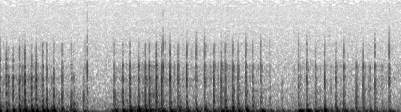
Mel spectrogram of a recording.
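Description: A ridged jade roller is rubbed and rolled across the middle of a flat origami paper pad resting on a cutting mat. It makes a rapid, dense run of soft clicks over a deep, rumbling low drone. The sound comes in fluttering bursts with almost no bright top end.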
